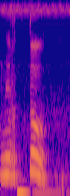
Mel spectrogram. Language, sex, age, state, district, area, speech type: Malayalam, female, 30-45, Kerala, Malappuram, rural, read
